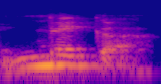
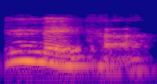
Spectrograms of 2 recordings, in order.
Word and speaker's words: Nneka: Nneka. But as I just want to say, Nigerians will say it's actually Nneka. That's how you really say it. But, I pronounce it Nneka.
